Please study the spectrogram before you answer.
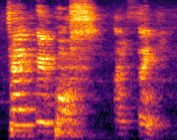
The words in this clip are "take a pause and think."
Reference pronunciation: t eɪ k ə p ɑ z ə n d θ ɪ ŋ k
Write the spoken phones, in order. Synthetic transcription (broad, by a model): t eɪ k ə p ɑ s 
